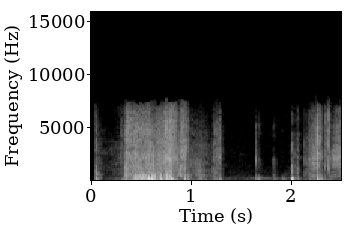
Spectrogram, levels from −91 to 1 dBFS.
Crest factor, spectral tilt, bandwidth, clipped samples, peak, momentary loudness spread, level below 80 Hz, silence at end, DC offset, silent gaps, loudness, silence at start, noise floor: 22 dB; -5.5 dB/octave; 7.8 kHz; under 0.1%; -4 dBFS; 23 LU; -48 dBFS; 0 s; under 0.1%; none; -26 LUFS; 0.05 s; -54 dBFS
